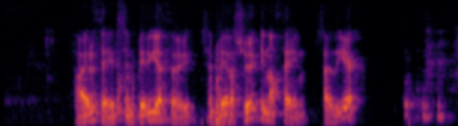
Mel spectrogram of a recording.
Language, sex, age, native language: Icelandic, male, 30-39, Icelandic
